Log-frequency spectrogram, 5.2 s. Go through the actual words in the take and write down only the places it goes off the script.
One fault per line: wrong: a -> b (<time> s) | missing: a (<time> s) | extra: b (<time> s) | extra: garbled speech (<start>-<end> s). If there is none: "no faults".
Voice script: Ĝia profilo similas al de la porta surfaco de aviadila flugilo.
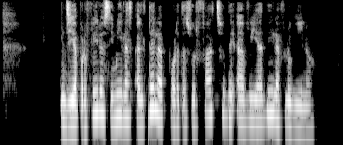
no faults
